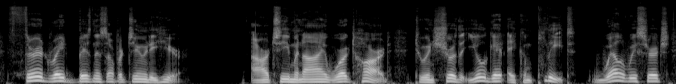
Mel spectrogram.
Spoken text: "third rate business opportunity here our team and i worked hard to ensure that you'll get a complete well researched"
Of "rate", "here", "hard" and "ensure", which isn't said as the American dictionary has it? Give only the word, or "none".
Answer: none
